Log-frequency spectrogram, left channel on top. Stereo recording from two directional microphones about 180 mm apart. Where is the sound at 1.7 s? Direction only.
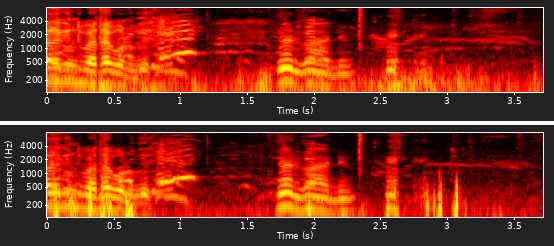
55° right (ahead or behind).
